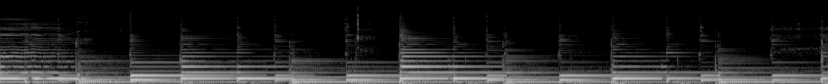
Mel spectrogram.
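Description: Flamenco guitar playing a picked instrumental passage: single plucked notes about two a second, each left ringing, over a steady low bass note.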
